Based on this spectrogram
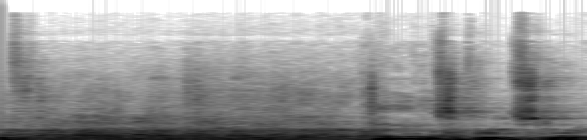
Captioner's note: laughter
